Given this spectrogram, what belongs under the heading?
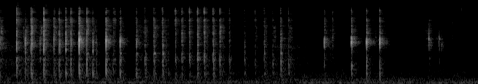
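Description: Adhesive tape handled up close in a quiet room: a dense run of crisp crackles and snaps over the first three seconds, then sparser separate crinkles and peels, with no talking.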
